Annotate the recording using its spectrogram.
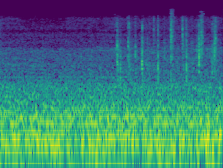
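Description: Computer keyboard being typed on: a quick run of faint key clicks starting a little past halfway, over a low steady background hum.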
